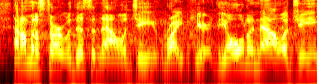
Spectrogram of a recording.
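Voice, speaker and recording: A man with an American accent talks at a fairly quick pace in a high pitch, his tone animated. His intonation is lively, and noticeable background noise is present. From Central Florida. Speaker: professional speaker. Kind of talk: keynote speech. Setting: stage with audience. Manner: fast.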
